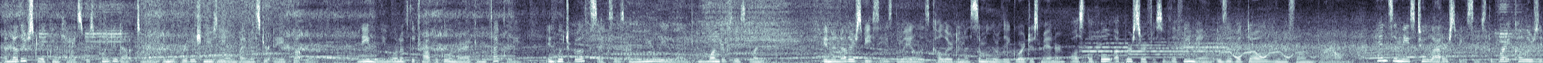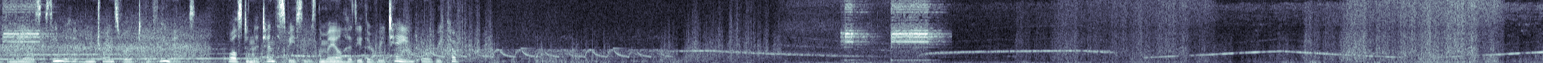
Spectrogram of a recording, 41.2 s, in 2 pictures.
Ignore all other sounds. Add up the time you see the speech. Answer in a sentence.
You can hear the speech for 27 seconds altogether.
